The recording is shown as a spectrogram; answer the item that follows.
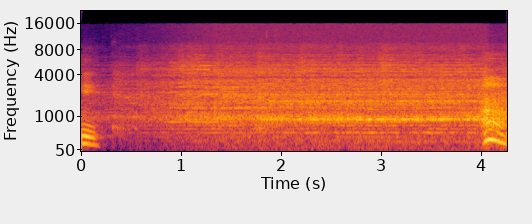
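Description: Film trailer soundtrack: a sustained, swelling tone over a rushing haze that builds steadily louder for about three seconds.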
